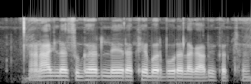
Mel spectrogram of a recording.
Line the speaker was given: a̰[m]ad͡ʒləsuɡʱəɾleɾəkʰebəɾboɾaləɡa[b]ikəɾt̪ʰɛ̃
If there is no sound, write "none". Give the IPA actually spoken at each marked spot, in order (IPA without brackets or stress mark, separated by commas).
n, b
